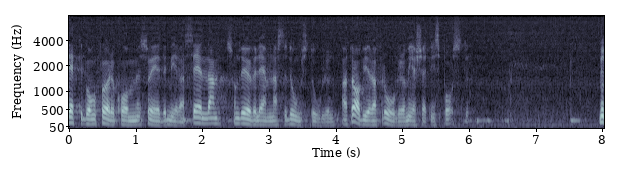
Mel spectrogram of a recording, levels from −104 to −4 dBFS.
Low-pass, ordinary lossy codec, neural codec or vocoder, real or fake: none; none; codec, 16 kHz, 16 kbps, FunCodec, trained on LibriTTS, 50 frames a second; fake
